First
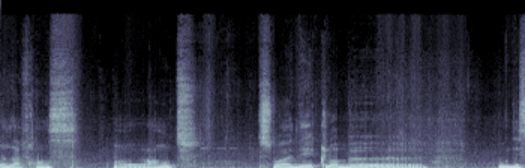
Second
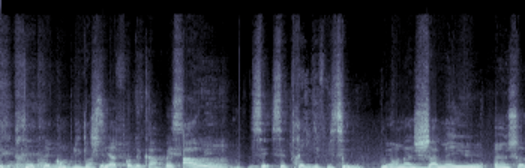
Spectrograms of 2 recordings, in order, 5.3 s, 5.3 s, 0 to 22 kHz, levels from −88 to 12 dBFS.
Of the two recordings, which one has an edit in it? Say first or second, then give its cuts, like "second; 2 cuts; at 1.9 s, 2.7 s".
first; 1 cut; at 2.6 s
